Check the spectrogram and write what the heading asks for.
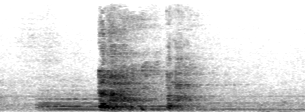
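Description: A person coughing: a loud, sudden cough about three-quarters of a second in and a weaker one shortly after, over steady held tones.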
